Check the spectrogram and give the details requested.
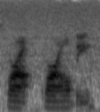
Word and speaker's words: Guaraldi: I don't know if I say his name right, but I think it's Guaraldi. I think it's how you say it.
